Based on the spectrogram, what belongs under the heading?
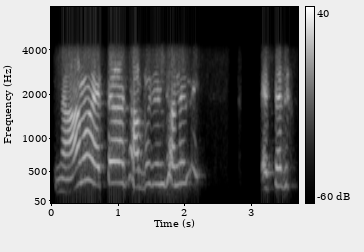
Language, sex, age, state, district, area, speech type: Odia, female, 45-60, Odisha, Angul, rural, conversation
